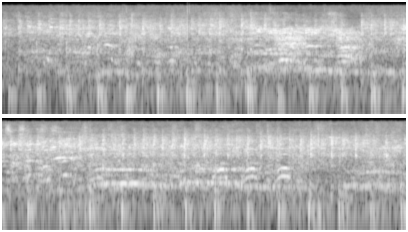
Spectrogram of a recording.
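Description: Stadium crowd with supporters' drums keeping a steady, even beat, and voices singing or chanting over it.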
